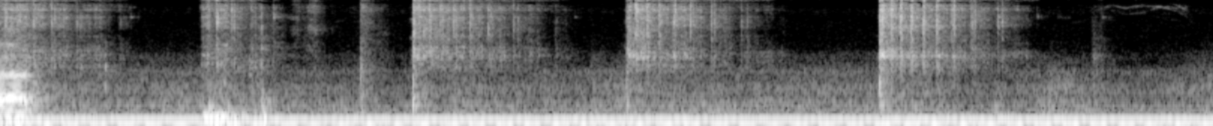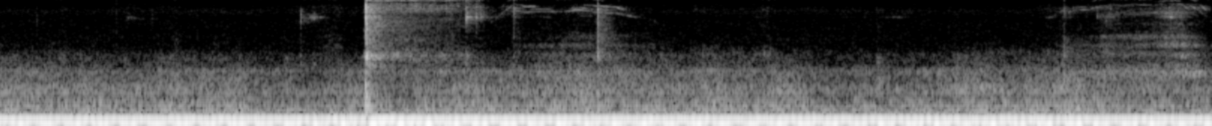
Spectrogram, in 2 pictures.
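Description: Handling of a small RC helicopter tail assembly and its toothed rubber drive belt: about six short rustles and light metallic clinks, spaced a second or more apart, over a steady low hum.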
